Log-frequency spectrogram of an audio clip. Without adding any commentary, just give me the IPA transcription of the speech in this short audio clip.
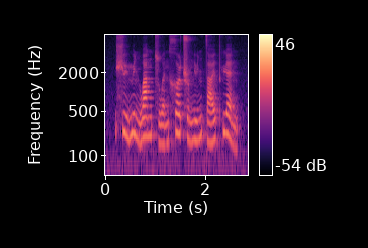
ɕ y˥˧ m y˥˩ n w a˥ n t͡s w ə˧˥ n x ɤ˥ ʈ͡ʂ u˨ n̪ y˧˥ n t̪ a˧˥ ɪ̯ pʰ ɥ ɛ˥˩ n

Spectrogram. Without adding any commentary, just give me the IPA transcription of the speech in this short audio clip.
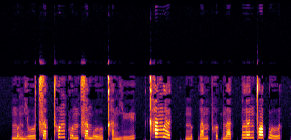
m ʊ˨˩ ŋ j uː˨˧ t͡s ɐ˨˥ p̚ t̪ʰ ʊ˥ ŋ kʷ ɐ˨˧ m t͡s ɐ˧ m w uː˨˩ kʰ ɐ˨˩ ŋ j yː˨˥ | kʰ ɐ˥ ŋ l ɵ˧ t̚ | n̪ ʊ˨ k̚ w ɐ˨˥ m pʰ ʊ˧ k̚ n̪ ɐ˧ k̚ | l ɵ˥ n t̪ ɔː˥ t̚ w uː˨˥ t̚

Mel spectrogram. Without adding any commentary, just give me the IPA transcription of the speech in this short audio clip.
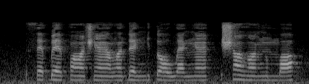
θ ɛ ɓ ɛ p ɑ̃ː ʃ æ̃ː lˠ ɛ̃ ɗ ɛ ŋ i ɗ ɔ w æ ŋ æ̃ | ʃ ɛ̃ ðˤ æ̃ ŋ ə̃ m ɒ

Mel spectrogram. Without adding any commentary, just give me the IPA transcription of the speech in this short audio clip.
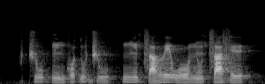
t͡ʃ uː˦ k͡p ĩ˨ ɡ o˦ ɗ u˦ d͡ʒ u˨ | ŋ ĩ˦ t͡s a˨ β e˦ w o˨ n ũ˨ t͡s a˦ z ɪ˦

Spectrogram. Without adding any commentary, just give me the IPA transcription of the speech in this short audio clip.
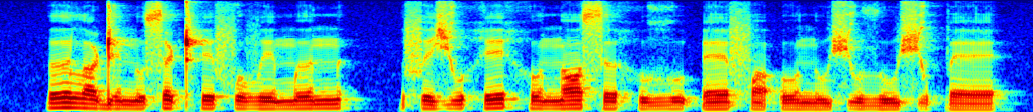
ə l ɒ ɖ e n u s ə ʈʰ e f o β e m ə n | f e ʑ u h e h o n ɒ s ə h u ɣ u ʔ ɛ f ɒ ʔ o n u ɕ u ð u ɕ o p ɛ

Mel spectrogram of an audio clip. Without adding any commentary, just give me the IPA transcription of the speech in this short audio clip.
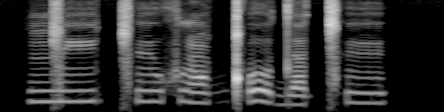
ŋ͡ǀ yː˨ ǀʰ ʉː˨ xʷ l ɔ̃˨ ǃʼ o˦˨ d ɜ˨ ǀʰ ʉ˦

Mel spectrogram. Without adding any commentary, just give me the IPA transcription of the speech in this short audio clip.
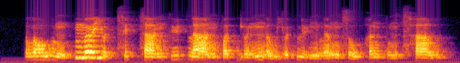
l ɔː˨˧ w ʊ˨˩ ŋ | m œː˥ j ɵ˨˥ t̚ s ɪ˨ k̚ s aː˨ ŋ k yː˧ t̚ l aː˨ ŋ p ɐ˨ k̚ j ɵ˨˥ n ŋ ɐ˨˩ w j ɵ˨˥ t̚ l yː˨˩ ŋ l ɐ˨˧ ŋ s o˨˩ w h ɐ˧ ŋ p ʊ˨˧ ŋ t͡sʰ aː˧ w

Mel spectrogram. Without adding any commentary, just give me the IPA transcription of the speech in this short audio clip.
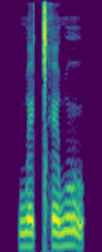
w ɛ ǀʰ ɛ w o

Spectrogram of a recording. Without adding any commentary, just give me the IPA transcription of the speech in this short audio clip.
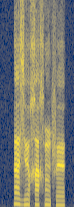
ɐ˥˩ z ø˥˩ χ ɐ˥˩ χ õ˥˩ f œ˧

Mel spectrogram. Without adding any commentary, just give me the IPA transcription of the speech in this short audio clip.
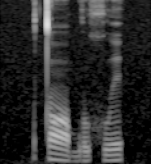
t ɔ b o xʷ ɪ

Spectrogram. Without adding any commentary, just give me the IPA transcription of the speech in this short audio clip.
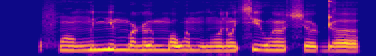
f ɔ̃ ŋʷ ə nʲ õ m ɔ ɳ ø m ɔ w ə̃ m ɡʷ ɐ̃ ɾ õ sʲ ə w œ̃ s ø ɖ ɐ

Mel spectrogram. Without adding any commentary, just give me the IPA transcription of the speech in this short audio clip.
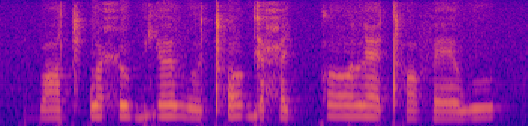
b ɑ˨ t͡sʼ ʊ˦˨ ħ u˦˨ b j ɜ˦ v ʊ˨ tʼ ɔ˦ ɡ ɪ˨ ħ i˨ kː ɔː˦ l æ˦˨ tʰ ɒ˨ f ɛː˨ w u˦

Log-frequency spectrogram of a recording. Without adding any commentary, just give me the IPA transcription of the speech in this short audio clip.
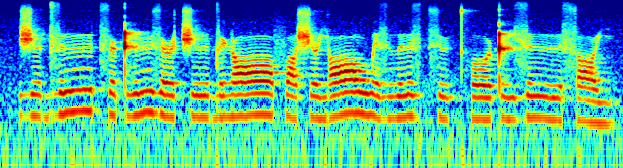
ʒ ɨ d͡z ɨː t͡s ə˞ ʈ ð ʉ z ə˞ t͡ʃ ɨː d ɨ ɳ ɔː f ɔ ʃ ə˞ j ɔː w ɪ z ð ɨ z t͡s ʉ t̪ʰ o ʈ ʉ j z ɨː s ɔ j

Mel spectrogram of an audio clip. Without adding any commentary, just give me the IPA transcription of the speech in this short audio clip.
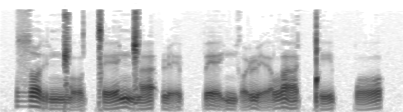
zˤ ʏ˥˨ r ŋ͡ǁ ɔ̰˩˥ ǀ ɛ˩˥ ŋ͡ǁ a˩˥ ʔ ɭ ɛ̰˩˥ pː ɛ̰˥˨ ɲ ɔ̰˩˥ ɭ ɛ̰˩˥ lˠ a˩˥ ǃ e˩˥ pː ɔ˩˥

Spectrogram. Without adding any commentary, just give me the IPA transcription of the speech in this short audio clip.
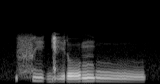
f i ɡ i ɾ o ŋ uː

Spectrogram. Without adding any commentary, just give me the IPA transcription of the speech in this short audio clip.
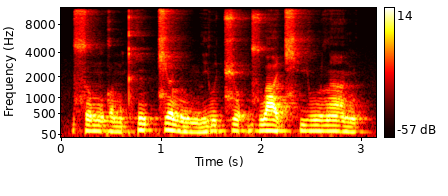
s o˦ m ɡ ɔ˧ n kʰ ĩ˦ k̚ ɕ ə˥˧ l u˨˩ m l j u˧ t͡ɕ o˦ ʔ d͡z w a˥˧ t͡ɕʰ j u˦ l ã˥˧ ŋ

